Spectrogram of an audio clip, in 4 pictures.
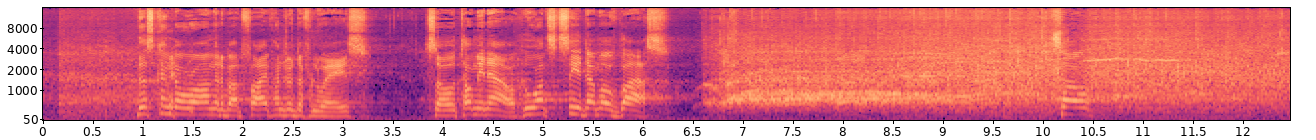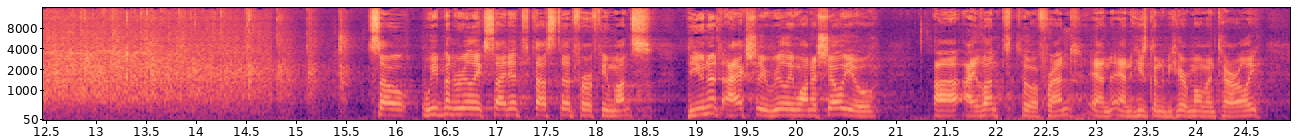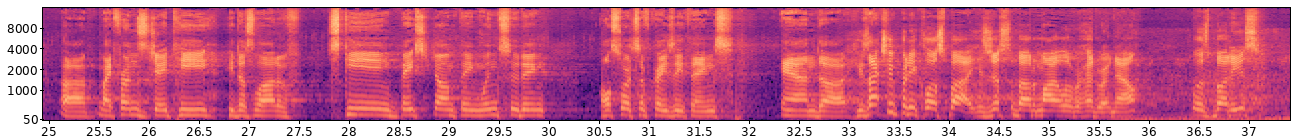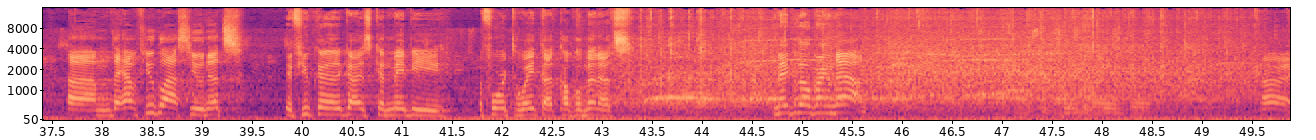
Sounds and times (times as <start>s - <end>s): Speech: 0.9s - 6.3s, 15.8s - 43.3s.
